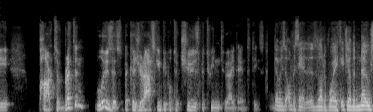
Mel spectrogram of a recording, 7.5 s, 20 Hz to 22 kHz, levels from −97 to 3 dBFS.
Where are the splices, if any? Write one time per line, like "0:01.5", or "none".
0:05.4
